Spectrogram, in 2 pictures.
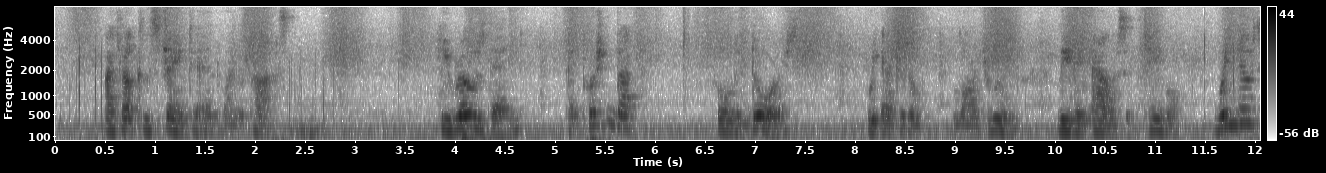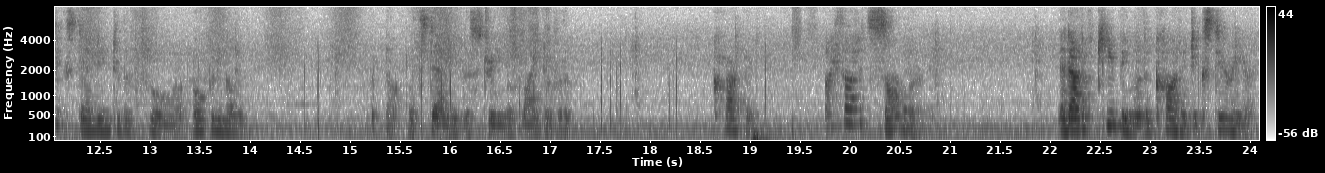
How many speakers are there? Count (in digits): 1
